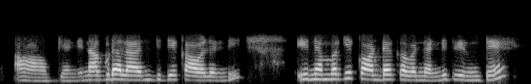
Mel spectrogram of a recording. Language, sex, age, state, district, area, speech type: Telugu, female, 18-30, Andhra Pradesh, Krishna, urban, conversation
